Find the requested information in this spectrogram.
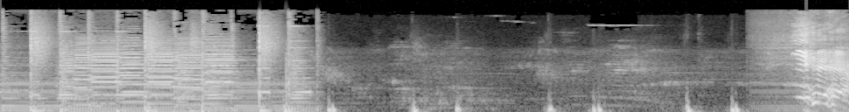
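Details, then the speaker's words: Music fades into soft low thumps, roughly paired beats: a played heartbeat sound effect in a children's museum show, as a pretend stethoscope checkup is done on a toy pup. "look a stethoscope thing to look inside his ears a thermometer yeah so let's just check his heartbeat ready"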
